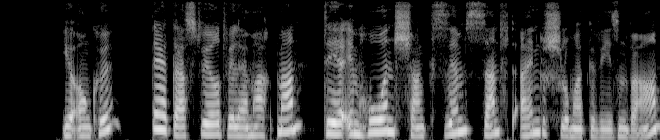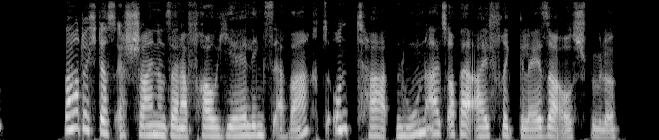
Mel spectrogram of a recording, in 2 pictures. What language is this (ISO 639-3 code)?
deu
